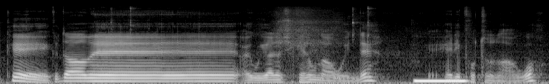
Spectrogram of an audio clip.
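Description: A man's voice: fairly high pitch, darkish tone, slight background noise. Korean man teaching English grammar. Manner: asks rhetorical check questions, repeats example sentences slowly. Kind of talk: grammar lesson.

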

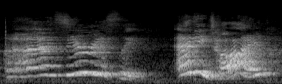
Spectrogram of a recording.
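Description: A woman's voice: extremely high pitch, expressive, moderate pace, a bit bright, distant mic, a little hiss or hum. An actress playing an overeager, clingy young woman friend who gushes and talks over others, in a stage play. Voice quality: gushing, talks over others, nervous laughs. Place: theater stage. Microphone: far room mic. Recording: echoey stage recorded from afar.

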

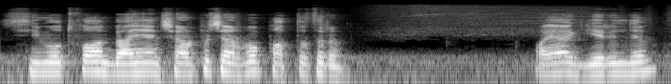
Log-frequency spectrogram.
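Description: This is casual Let's Play commentary from a young man who runs a gaming YouTube channel, his voice a little high and his pace a little slow. He's excitable and jumpy, nervously reacting to in-game creatures, swearing at them playfully, and talking to viewers. Slight background noise is present.

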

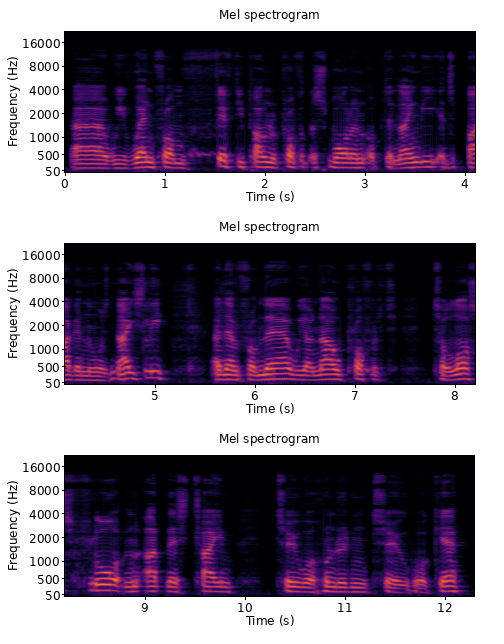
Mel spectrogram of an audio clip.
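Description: A man's voice: mid-range voice, fairly even intonation, moderate pace, a little mellow, no room sound. A man talking casually to camera in a home vlog, rambling with many fillers and calling his viewers "guys". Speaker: forex trader vlogger. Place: at home, moving between rooms and outdoors.

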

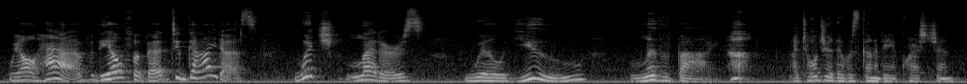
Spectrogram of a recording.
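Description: A middle-aged woman librarian with a lowish voice reads a picture book to children, word by word and with teacherly emphasis. The low-quality recording, made close on a webcam or phone at arm's length in a small library room, has a little hiss or hum.

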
